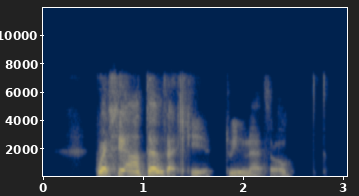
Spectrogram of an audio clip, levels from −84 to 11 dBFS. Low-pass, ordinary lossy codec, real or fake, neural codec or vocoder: 7.2 kHz; Opus, 64 kbps; fake; codec, 16 kHz, 1 kbps, X-Codec, HuBERT features, trained on general audio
